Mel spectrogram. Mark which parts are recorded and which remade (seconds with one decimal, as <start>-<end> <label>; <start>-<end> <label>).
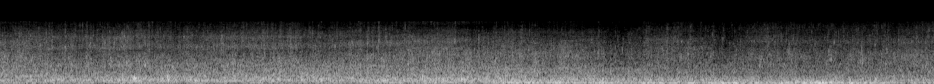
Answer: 0.0-0.8 recorded; 0.8-2.2 remade; 2.2-4.5 recorded; 4.5-7.4 remade; 7.4-8.3 recorded; 8.3-9.3 remade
